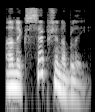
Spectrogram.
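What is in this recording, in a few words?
"unexceptionably", British English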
